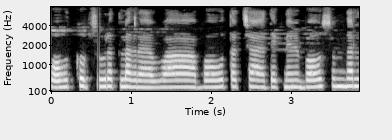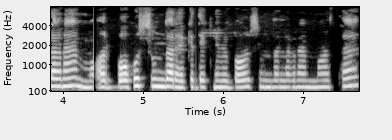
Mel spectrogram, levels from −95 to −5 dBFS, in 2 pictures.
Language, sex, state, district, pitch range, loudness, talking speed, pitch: Hindi, female, Chhattisgarh, Korba, 230-250 Hz, -15 LUFS, 240 wpm, 235 Hz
